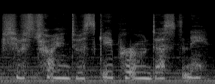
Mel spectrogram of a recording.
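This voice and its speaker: A woman acting in a video game as an earnest young woman, reflective and measured as she recounts tragic history. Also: sits high, little pitch movement, in a whisper, over music, lightly acted. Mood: tender, wistful.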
